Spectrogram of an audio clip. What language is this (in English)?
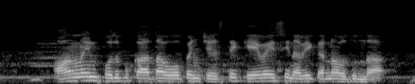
Telugu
